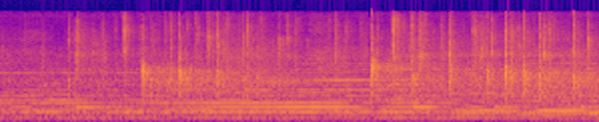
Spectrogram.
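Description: Figure skating program music with slow, held tones, with a scattering of sharp taps and clicks over it from about a second in.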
